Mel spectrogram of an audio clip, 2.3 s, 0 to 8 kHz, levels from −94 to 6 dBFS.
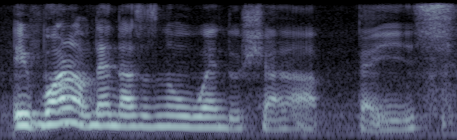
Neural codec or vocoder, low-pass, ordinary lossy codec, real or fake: none; 7.2 kHz; none; real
